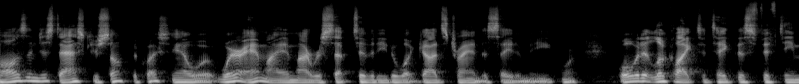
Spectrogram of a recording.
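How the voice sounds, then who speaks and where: A man speaks at a fairly low pitch, somewhat breathy. The recording is very clean, with a silent background. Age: 50s. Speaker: pastor. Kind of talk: casual chat.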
